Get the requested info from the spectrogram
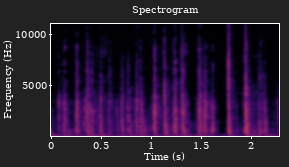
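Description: Computer keyboard typing: a quick, uneven run of keystrokes as a layer name is typed.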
